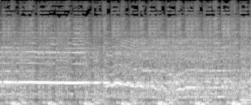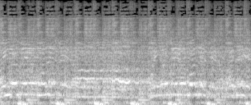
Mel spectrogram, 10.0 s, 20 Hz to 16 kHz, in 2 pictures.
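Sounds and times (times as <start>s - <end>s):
low drum beat: 0.0s - 10.0s.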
